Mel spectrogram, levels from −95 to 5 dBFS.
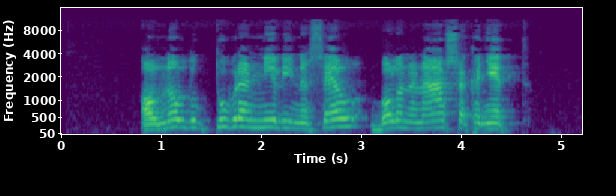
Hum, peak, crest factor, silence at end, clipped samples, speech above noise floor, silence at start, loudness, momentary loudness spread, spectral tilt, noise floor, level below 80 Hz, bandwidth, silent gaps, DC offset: none; -4 dBFS; 20 dB; 0.7 s; under 0.1%; 53 dB; 0.8 s; -23 LUFS; 7 LU; -3.5 dB/octave; -77 dBFS; -64 dBFS; 11.5 kHz; none; under 0.1%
